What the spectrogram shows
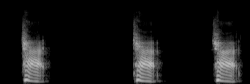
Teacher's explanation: My tongue tip came up, and I stopped the airflow there and in my throat. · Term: unreleased T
